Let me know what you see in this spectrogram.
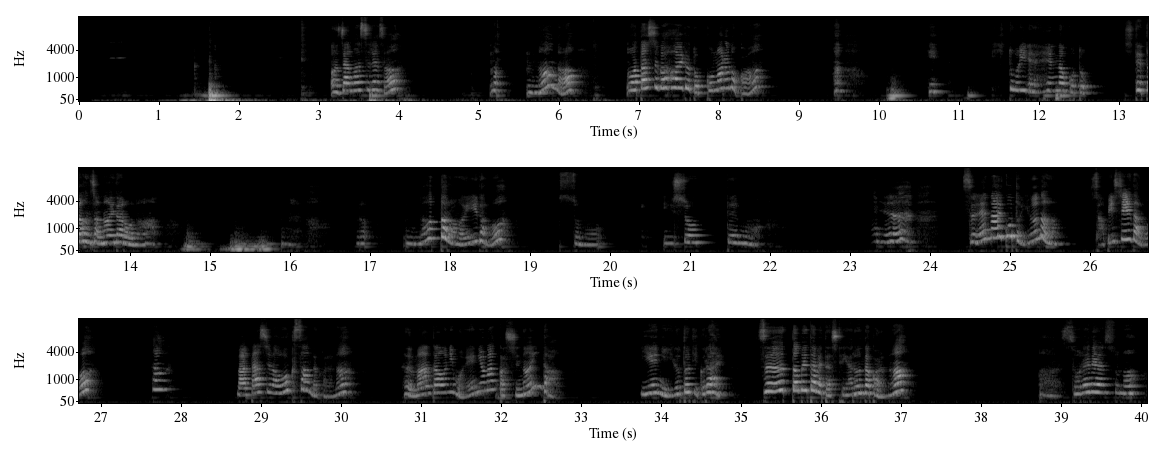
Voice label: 特製ローションでマッサージ, ASMR

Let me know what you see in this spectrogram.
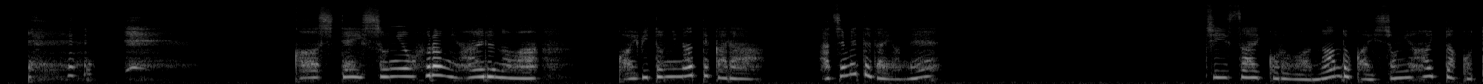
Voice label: お姉ちゃんお風呂でイチャイチャ【リバーブなし】, ASMR

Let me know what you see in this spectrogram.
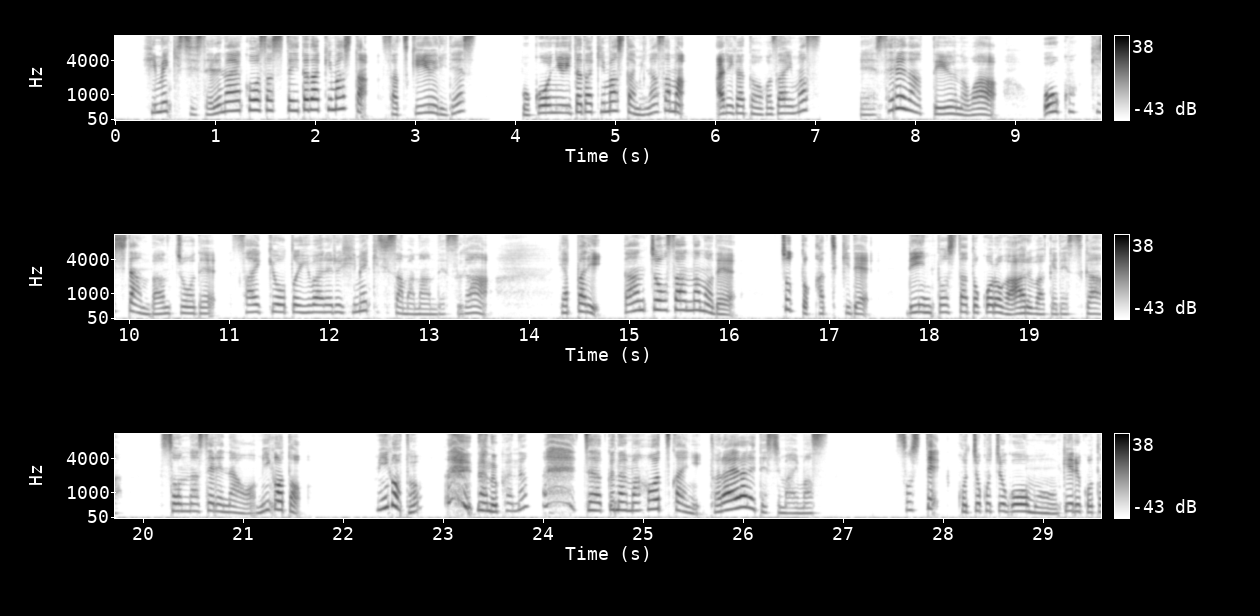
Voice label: フリートーク

